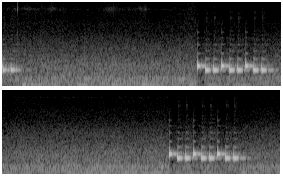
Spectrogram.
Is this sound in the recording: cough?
no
